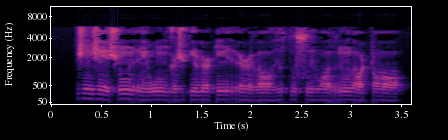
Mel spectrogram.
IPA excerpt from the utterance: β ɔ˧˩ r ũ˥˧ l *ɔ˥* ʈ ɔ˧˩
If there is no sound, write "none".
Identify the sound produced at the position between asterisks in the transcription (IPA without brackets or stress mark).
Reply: ɔ˩˧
